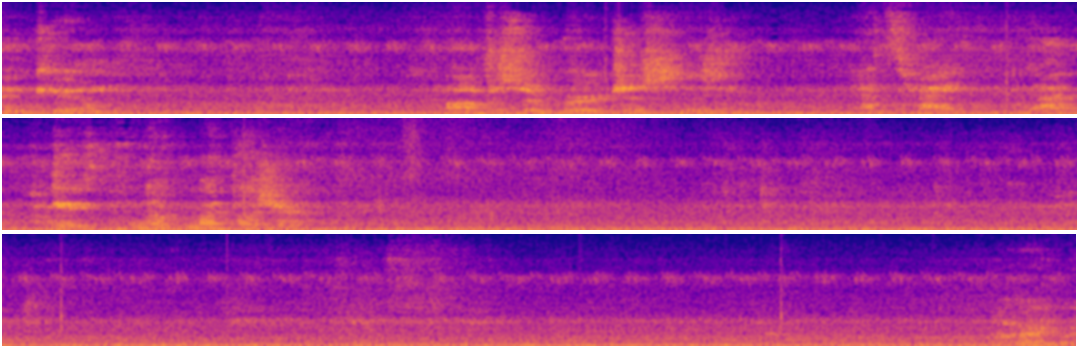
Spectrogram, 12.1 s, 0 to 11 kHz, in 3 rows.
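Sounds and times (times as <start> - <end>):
constant low hum: 0.0 - 12.0
steady hiss: 0.0 - 12.0.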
